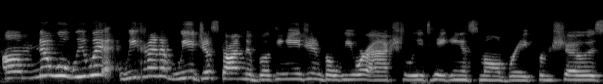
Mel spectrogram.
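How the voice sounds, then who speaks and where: A woman's normal speaking voice, fairly high in pitch, at a moderate pace with lively intonation. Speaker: avant-rock band leader. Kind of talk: casual interview chat.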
